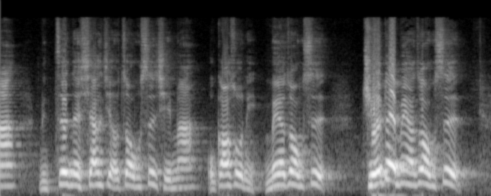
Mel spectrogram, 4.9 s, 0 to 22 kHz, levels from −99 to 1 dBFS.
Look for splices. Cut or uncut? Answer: uncut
